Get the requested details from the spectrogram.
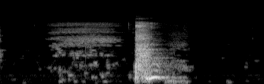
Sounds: Sneeze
